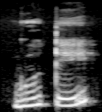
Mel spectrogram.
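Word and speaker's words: goût: Au t at the end is silent.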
